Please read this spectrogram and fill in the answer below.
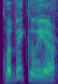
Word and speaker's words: Clavicular: So, when it comes to online influencer Clavicula, wait, how do you say that again? Clavicular or CL is what he's also called, right?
